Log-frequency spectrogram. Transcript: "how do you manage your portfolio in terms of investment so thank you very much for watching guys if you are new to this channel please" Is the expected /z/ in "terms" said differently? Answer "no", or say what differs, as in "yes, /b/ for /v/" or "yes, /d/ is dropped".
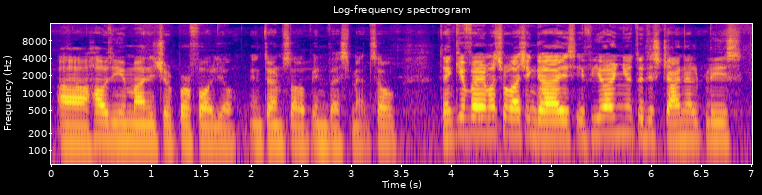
yes, /s/ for /z/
